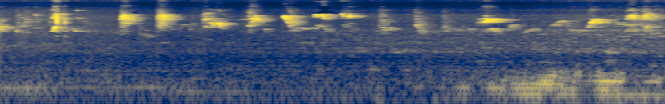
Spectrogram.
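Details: Young sunbird (konin) from Indonesia singing as a lure to prompt other birds to sing: quick, high, thin chirps and twitters in short bursts, over a low steady hum.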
